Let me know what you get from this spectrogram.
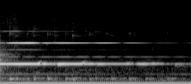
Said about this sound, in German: Und das sind die Klangschalen. Das sind Klangschalen, die spielen ja so in der gleichen Kategorie wie Gongs eine Rolle, wenn es irgendwie um meditative Sounds gehen soll.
